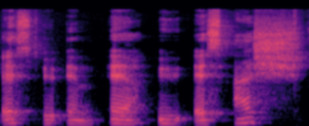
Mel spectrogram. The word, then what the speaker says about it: Semrush: Ça s'écrit s E m r u S h.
